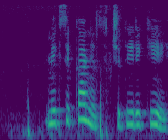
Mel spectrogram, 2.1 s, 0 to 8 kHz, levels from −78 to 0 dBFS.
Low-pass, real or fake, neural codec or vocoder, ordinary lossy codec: 7.2 kHz; real; none; AAC, 48 kbps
